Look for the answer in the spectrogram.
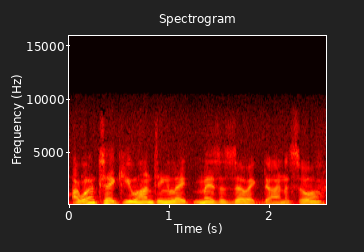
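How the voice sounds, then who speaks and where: A man playing a gruff, middle-aged British big-game hunting guide in an old-time radio drama, blunt, brisk and colloquial. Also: mid-range voice, big pitch swings, slight background noise, lightly acted. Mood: blunt, firm.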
